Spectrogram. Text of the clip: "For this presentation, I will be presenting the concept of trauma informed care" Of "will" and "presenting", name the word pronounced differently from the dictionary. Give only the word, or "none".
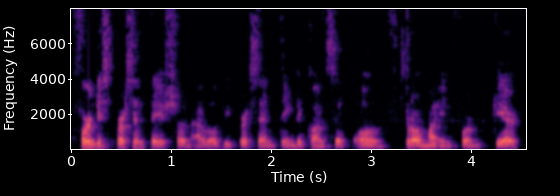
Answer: presenting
